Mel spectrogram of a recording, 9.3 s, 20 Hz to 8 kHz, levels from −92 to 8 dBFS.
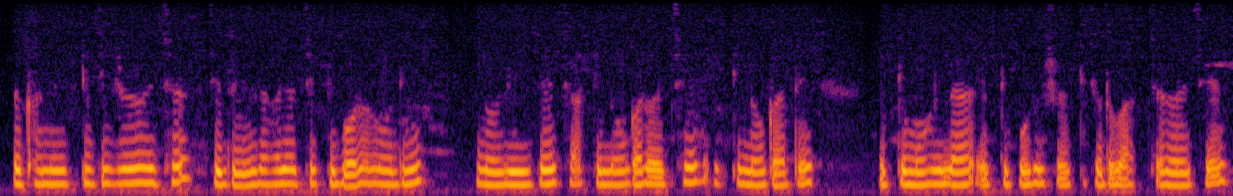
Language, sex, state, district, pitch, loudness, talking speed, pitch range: Bengali, female, West Bengal, Jalpaiguri, 205 Hz, -15 LUFS, 160 wpm, 195-215 Hz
